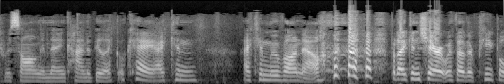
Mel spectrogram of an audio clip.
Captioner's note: laughs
